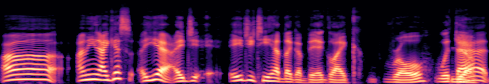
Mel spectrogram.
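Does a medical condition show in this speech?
Yes: stutter, acquired neurogenic; lost motor skill function after sleeping on a softball concussion; about 10 years since onset, ongoing speech therapy and physical therapy; fears stuttering when talking to admired comics at the Comedy Store, eases with comfort; here repeated sounds.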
